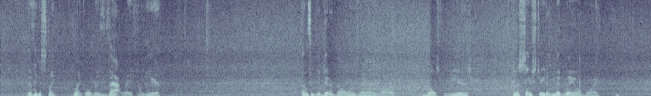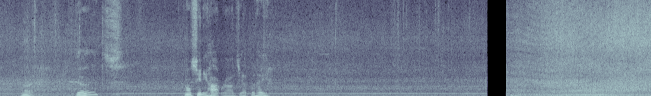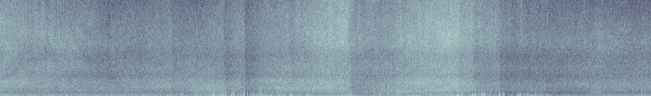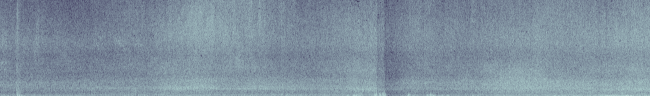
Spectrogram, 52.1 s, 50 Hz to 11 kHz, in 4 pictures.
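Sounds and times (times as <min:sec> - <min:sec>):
road traffic passing cars: 0:00.0 - 0:52.0
sharp thump: 0:39.3 - 0:39.7.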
